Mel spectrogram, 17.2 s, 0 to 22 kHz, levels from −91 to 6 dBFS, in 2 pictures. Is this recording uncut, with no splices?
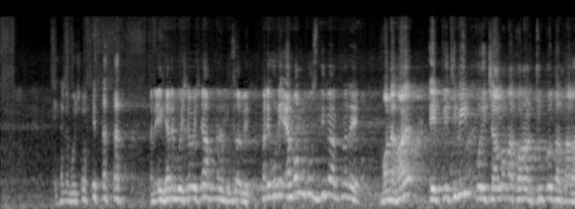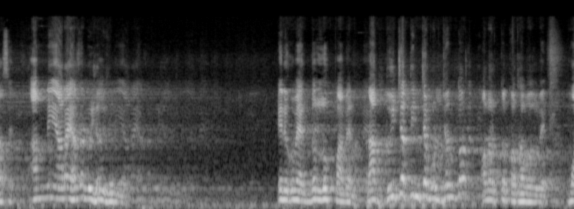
yes; 0 cuts

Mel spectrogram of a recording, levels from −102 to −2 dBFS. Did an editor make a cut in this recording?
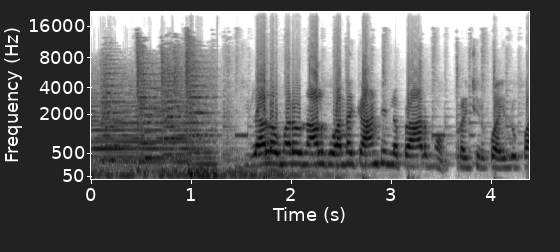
no; 0 cuts

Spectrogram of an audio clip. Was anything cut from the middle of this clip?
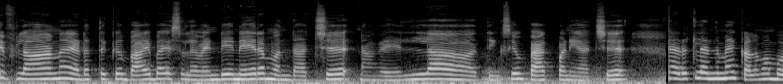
yes; 1 cut; at 6.6 s

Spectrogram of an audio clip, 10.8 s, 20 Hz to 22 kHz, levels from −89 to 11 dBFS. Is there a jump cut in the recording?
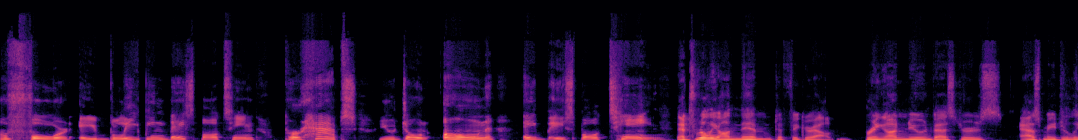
yes; 1 cut; at 6.6 s

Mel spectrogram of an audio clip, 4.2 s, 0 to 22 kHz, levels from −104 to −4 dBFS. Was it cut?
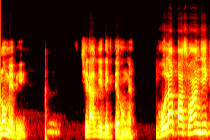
yes; 1 cut; at 3.1 s

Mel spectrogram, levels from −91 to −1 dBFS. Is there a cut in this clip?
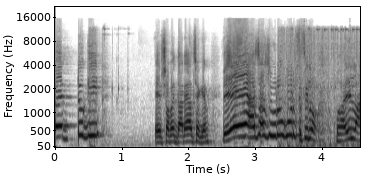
yes; 1 cut; at 3.7 s

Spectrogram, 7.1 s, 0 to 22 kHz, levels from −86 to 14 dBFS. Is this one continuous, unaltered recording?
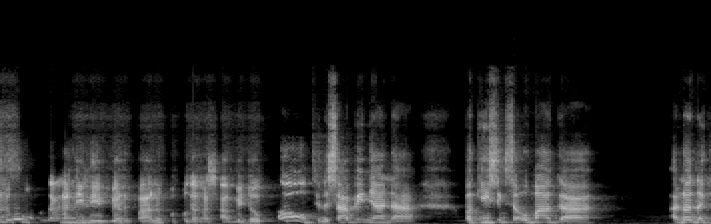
no; 1 cut; at 3.1 s

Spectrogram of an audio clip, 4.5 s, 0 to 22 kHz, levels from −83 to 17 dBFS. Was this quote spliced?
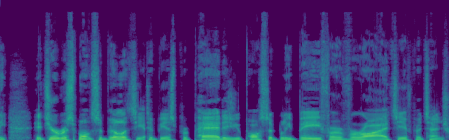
yes; 1 cut; at 1.4 s

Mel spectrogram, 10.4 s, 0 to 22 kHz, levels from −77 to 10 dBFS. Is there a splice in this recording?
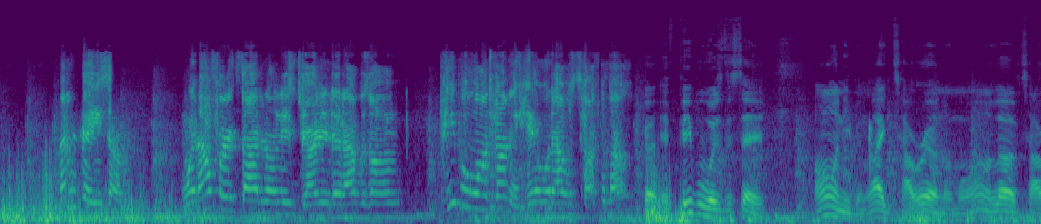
yes; 1 cut; at 6.5 s

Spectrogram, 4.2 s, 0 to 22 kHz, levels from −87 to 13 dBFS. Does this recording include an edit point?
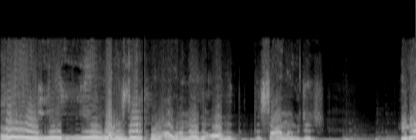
no; 0 cuts

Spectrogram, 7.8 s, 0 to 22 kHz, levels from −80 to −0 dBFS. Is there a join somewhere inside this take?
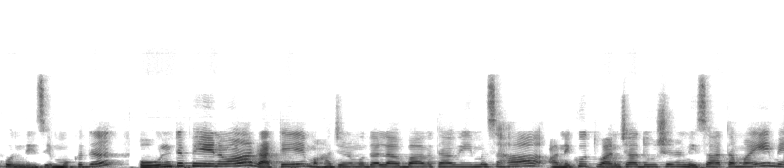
yes; 1 cut; at 1.2 s

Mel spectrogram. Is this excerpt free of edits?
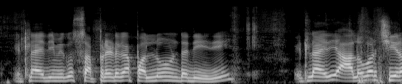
yes; 0 cuts

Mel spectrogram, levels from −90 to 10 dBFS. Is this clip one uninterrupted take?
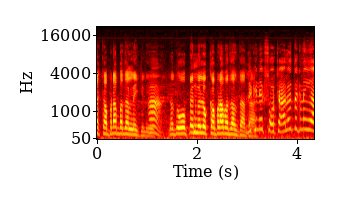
yes; 0 cuts

